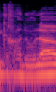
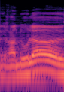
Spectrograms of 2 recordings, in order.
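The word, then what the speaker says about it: Granolah: Alors je rappelle, en japonais, le R se prononce L, enfin c'est entre un L et un R. Donc en gros, bon ok, granola, ok la blague on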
